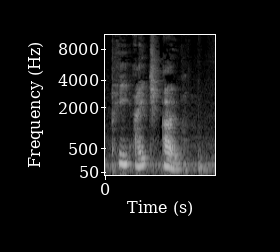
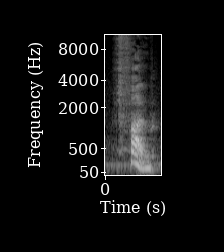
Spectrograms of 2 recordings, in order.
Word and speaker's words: pho: because it is spelled p-h-o and most people work out that the pH is pronounced as a fur but unfortunately a lot of people call it foe and that's not how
